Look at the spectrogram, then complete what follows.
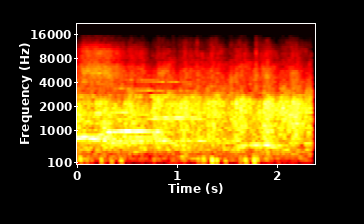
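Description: An audience applauds steadily, a dense, even wash of clapping hands that holds at a fairly loud level for a couple of seconds without any voices.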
